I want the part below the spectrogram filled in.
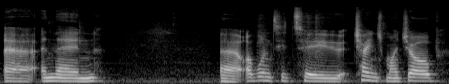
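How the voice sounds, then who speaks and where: A middle-aged woman, a guest on a radio show, speaking with a voice deeper than usual because she is unwell, chatty and enthusiastic. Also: fairly even intonation, takes it slowly. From England. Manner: chatty, enthusiastic about her work. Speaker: guest, sales and marketing manager. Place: radio studio.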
